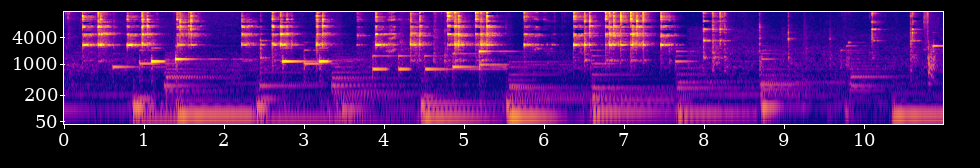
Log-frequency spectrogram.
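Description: Background music with a steady beat, over a metal spoon clinking against glass bowls as sliced garlic and chopped chili are scraped into a sauce and stirred.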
